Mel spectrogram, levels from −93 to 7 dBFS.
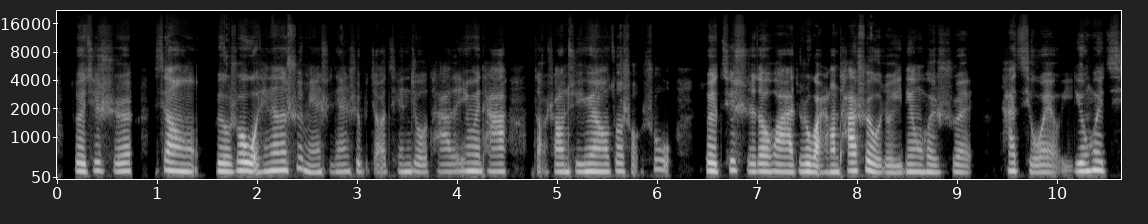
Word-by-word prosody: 所 195 Hz, -, +2 dB
以 -, -, +5 dB
其 205 Hz, +3 st, -3 dB
实 195 Hz, 0 st, -2 dB, 0.2 s
像 190 Hz, -2 st, +3 dB, 0.2 s
比 195 Hz, -, +2 dB
如 185 Hz, -1 st, +4 dB
说 205 Hz, +2 st, +5 dB
我 190 Hz, -, +6 dB
现 180 Hz, -, -3 dB
在 205 Hz, -, +5 dB
的 215 Hz, -, +5 dB
睡 255 Hz, +5 st, -9 dB
眠 170 Hz, -3 st, -2 dB
时 175 Hz, -, -19 dB
间 175 Hz, +1 st, -6 dB
是 185 Hz, -, -7 dB
比 185 Hz, -, -17 dB
较 -, -, -10 dB
迁 180 Hz, +1 st, -6 dB
就 175 Hz, -2 st, -5 dB
他 180 Hz, +1 st, -10 dB
的， 180 Hz, -, -9 dB
因 195 Hz, +1 st, 0 dB
为 195 Hz, -, +4 dB
他 185 Hz, -1 st, -2 dB, 0.2 s
早 -, -, -11 dB
上 180 Hz, -1 st, -1 dB
去 180 Hz, +1 st, -6 dB
医 -, -, -1 dB
院 185 Hz, 0 st, +5 dB
要 180 Hz, 0 st, +3 dB
做 190 Hz, +1 st, -3 dB
手 175 Hz, -, -12 dB
术， 235 Hz, -1 st, -9 dB, 0.3 s
所 200 Hz, -, +6 dB
以 -, -, +5 dB
其 220 Hz, +4 st, -3 dB
实 185 Hz, -3 st, -4 dB
的 185 Hz, 0 st, +3 dB
话 180 Hz, -2 st, +2 dB
就 180 Hz, -, -5 dB
是 -, -, +5 dB
晚 165 Hz, -3 st, +5 dB
上 175 Hz, -, +3 dB
他 200 Hz, +3 st, +4 dB
睡 210 Hz, +1 st, +3 dB
我 170 Hz, -4 st, +2 dB
就 165 Hz, 0 st, -5 dB
一 160 Hz, 0 st, -4 dB
定 180 Hz, 0 st, 0 dB
会 175 Hz, -1 st, -1 dB
睡， 170 Hz, -1 st, -7 dB, 0.3 s
他 195 Hz, -1 st, -1 dB
起 190 Hz, -, -12 dB
我 170 Hz, 0 st, -3 dB
也 170 Hz, -1 st, -4 dB
一 -, -, -17 dB
定 190 Hz, 0 st, +4 dB
会 215 Hz, 0 st, +5 dB
起。 -, -, -19 dB
185 Hz, 345 characters per minute, -22 LUFS, 175-195 Hz, 0.3 s, 我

